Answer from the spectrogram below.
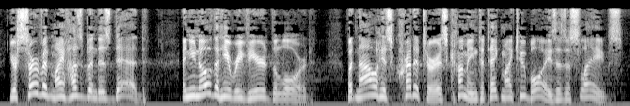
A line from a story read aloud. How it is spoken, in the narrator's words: the wife of a man from the company of the prophets cried out to Elisha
